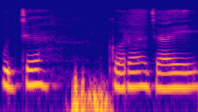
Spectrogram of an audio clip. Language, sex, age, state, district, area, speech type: Odia, female, 60+, Odisha, Ganjam, urban, spontaneous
